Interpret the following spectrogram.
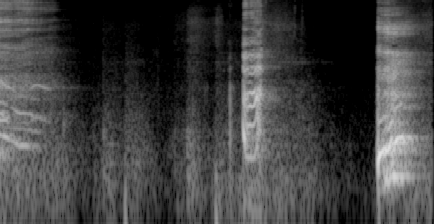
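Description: Men laughing in bursts: a falling laugh trailing off at the start, a short breathy burst about two and a half seconds in, and a fresh outburst just before the end.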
